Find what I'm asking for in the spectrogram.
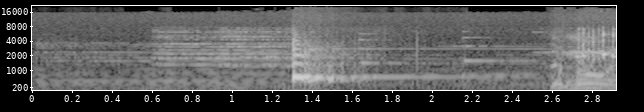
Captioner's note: bonk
